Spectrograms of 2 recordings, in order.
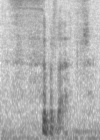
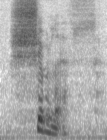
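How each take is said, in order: First: The word begins with an 's' sound. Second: The word begins with an 'sh' sound. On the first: This is how the other group said it. The speaker calls it wrong. "the Edomites pronounce it sibboleth" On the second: This is how one group said it. The speaker calls it right. "The Israelites have the word shibboleth"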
